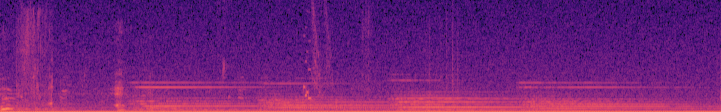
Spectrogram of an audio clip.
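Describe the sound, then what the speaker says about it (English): A clock bell chimes in a pixel-art horror video game, with several struck rings whose long, ringing tones overlap and slowly decay over a steady low hum. No one speaks. "Why would the clock sound though? Bell sound."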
